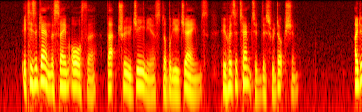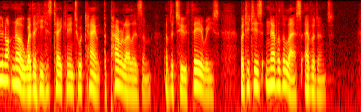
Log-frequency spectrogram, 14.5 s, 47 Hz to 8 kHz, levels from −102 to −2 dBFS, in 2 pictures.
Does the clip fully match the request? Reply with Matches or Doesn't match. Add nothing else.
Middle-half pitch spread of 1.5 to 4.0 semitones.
Doesn't match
